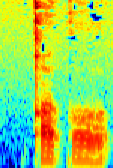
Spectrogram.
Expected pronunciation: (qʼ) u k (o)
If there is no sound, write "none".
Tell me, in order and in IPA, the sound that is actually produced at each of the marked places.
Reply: qʼ, o

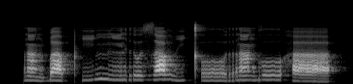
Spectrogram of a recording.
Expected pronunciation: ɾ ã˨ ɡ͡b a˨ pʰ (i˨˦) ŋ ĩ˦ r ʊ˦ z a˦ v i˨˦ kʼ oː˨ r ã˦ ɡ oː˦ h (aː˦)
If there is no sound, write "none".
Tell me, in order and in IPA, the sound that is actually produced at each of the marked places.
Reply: i˨˦, aː˨

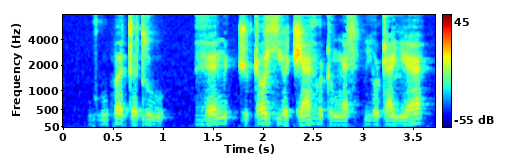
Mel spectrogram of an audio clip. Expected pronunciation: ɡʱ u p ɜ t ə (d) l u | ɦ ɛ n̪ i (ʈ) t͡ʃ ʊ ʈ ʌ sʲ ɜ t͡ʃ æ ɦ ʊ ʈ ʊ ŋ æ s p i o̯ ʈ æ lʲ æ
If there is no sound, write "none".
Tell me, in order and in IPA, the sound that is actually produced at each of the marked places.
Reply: d, ʈ

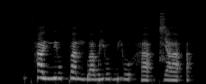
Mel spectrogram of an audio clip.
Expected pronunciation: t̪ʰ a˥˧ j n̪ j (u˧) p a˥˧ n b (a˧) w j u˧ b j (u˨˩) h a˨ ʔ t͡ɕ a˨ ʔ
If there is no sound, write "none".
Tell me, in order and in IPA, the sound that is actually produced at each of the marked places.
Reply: u˧, a˧, u˨˩

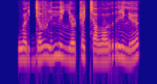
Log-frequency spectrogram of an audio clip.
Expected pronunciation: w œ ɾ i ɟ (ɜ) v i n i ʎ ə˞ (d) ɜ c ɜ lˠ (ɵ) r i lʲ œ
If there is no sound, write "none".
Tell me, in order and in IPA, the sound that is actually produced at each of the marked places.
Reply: ɜ, ʈ, o

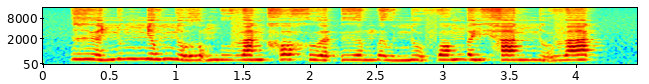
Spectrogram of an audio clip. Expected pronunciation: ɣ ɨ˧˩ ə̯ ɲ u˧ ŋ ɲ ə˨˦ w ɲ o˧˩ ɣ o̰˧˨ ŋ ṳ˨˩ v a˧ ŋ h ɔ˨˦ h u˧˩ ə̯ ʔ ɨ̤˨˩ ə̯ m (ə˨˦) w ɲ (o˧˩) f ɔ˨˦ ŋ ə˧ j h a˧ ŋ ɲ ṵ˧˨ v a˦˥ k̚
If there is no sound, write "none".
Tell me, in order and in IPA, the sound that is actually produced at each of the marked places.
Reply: ə̤˨˩, u˧˩

